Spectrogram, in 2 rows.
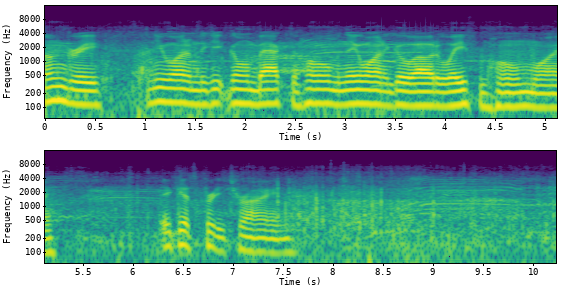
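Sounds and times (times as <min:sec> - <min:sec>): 
speech: 0:00.0 - 0:05.4, 0:06.3 - 0:07.9
sheep from a herd bleating: 0:02.1 - 0:06.4, 0:08.7 - 0:10.2.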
